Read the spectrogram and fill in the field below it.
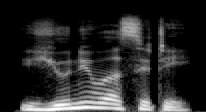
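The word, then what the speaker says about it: university: आहे म्हणून अन आवर आणि आता बघा युनिव्हर्सिटी इथे स्पेलिंग यु ने सुरू होतं जो एक स्वर आहे पण उच्चार काय आहे युनिव्हर्सिटी यचा आवाज येतोय जो एक व्यंजन आहे म्हणून मग ए युनिव्ह्सिटी पाहिलत इट्स ऑल अबाउट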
